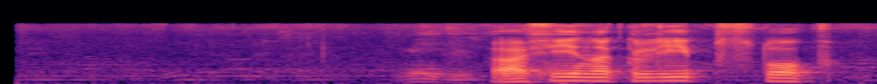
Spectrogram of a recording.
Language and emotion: Russian, neutral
